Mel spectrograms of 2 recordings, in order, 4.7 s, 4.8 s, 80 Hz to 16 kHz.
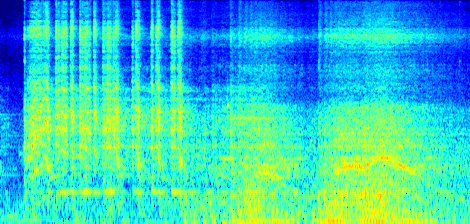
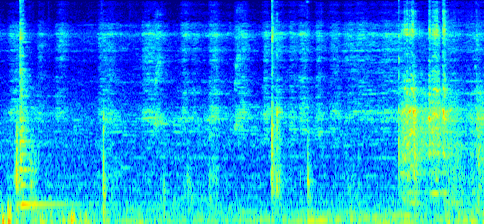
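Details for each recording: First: Rusi Gala 125cc scooter with carburetor needle clip moved to position two (from six): starter churns in short bursts over a second before catching, needs throttle to stay lit and dies quickly; hard starting from wrong needle clip position. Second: Rusi Gala 125cc scooter after its carburetor needle clip was moved back from position 2 to stock position 6 to cure hard starting. It now fires on the first short crank and runs evenly, a clean one-click start.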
